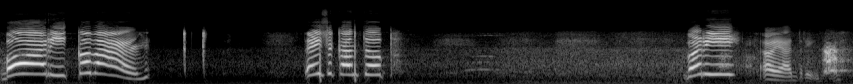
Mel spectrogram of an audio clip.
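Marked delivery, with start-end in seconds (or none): 0.0-7.4 high loud call across the field; calling the dogs. Real, not acted. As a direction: call the dogs over from far off. Roept honden terug. (hoog en luid roepen naar de honden)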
